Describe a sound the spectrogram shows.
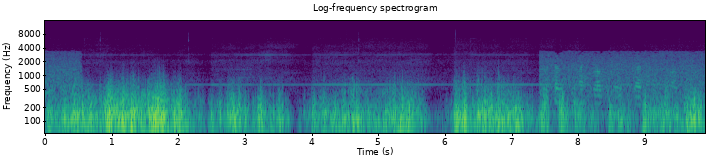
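A jet engine roars as a plane takes off.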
